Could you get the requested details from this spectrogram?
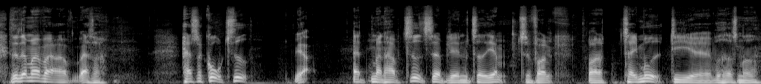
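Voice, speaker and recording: On a very clean recording with a silent background, a man speaks at very even loudness with long, frequent pauses. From Denmark, Triangle Region (Jutland). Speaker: founder of a hitchhiking community. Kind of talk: radio interview. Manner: hesitant, many fillers.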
